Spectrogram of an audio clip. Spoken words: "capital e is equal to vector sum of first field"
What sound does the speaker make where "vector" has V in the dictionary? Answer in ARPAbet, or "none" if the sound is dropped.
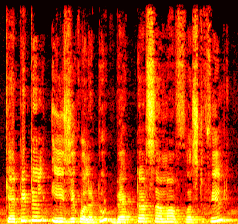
B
